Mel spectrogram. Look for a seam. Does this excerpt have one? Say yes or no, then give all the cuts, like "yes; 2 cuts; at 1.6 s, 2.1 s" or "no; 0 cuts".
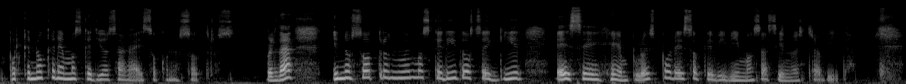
yes; 1 cut; at 3.2 s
